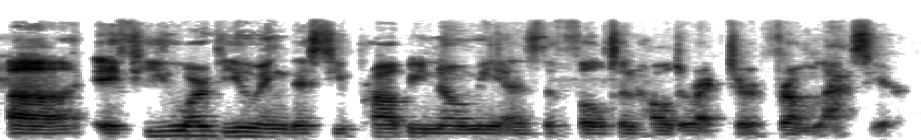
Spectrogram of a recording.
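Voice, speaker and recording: A man in his twenties from Barbados, telling his story in a measured, reflective way over a video call. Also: fairly low pitch. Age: 20s. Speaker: interviewee.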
